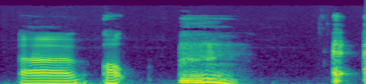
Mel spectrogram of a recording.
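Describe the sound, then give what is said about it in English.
A person clears their throat in an exaggerated, voiced way, with two long rasping bursts and a few shorter ones, separated by brief pauses. “You got to clear his throat.”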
